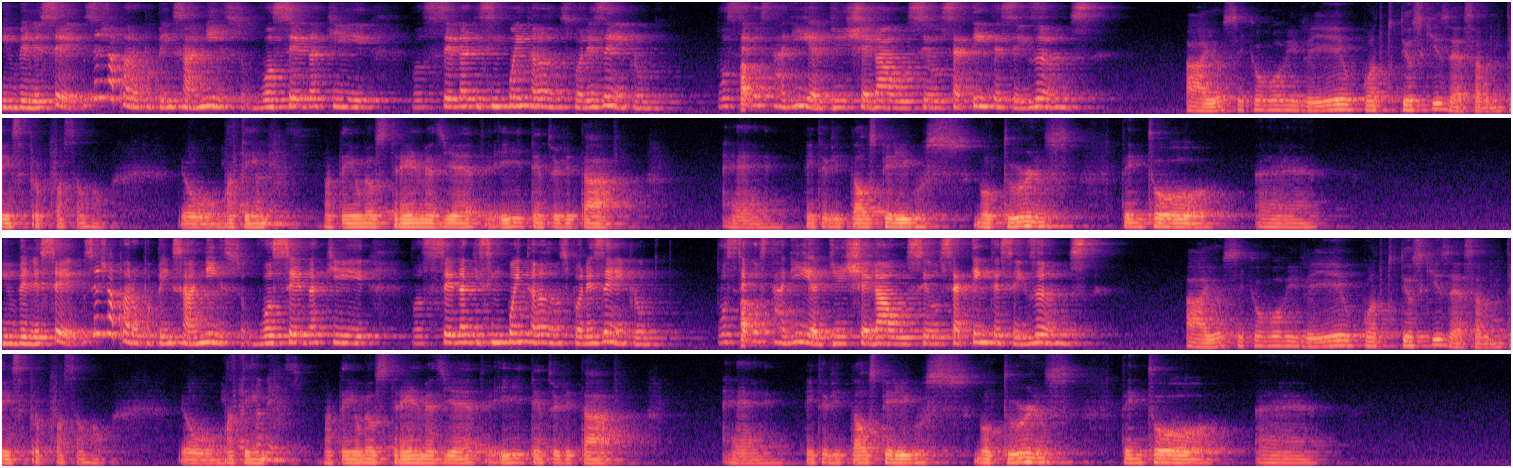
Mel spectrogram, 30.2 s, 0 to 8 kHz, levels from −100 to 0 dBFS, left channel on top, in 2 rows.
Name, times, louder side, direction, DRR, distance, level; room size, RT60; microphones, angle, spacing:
voice 1, 0.0-3.7 4.1-6.6 7.2-10.8 17.4-17.9, right 2 dB, 60° right, 7 dB, 0.8 m, -26 dB
voice 2, 11.8-16.4 16.9-17.8 18.3-21.2 22.3-25.7 26.3-27.2 27.6-28.2, left 1 dB, 5° left, 3 dB, 0.4 m, -25 dB
12.5 x 4.7 x 3.6 m, 1.1 s
head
